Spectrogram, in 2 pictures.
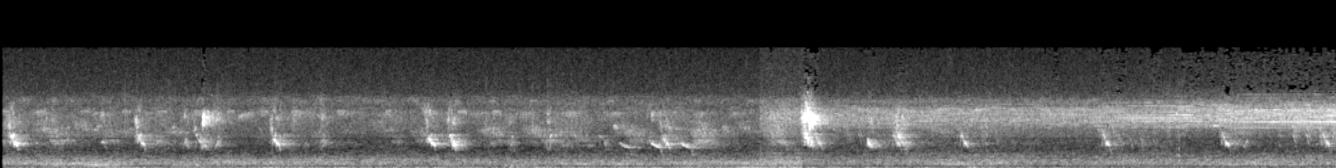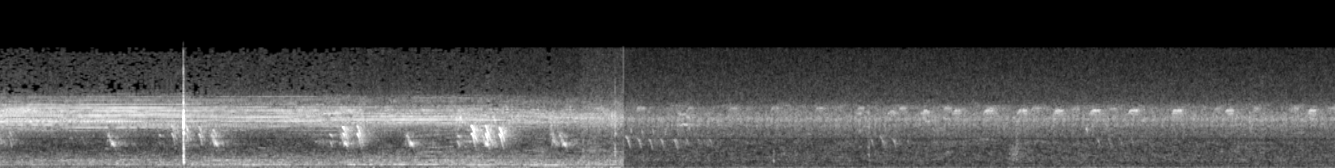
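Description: Small birds chirping in short, repeated high notes over a steady low hum of outdoor background noise. About two-thirds of the way through, the sound cuts to a quieter background with faint, evenly spaced high ticks.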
